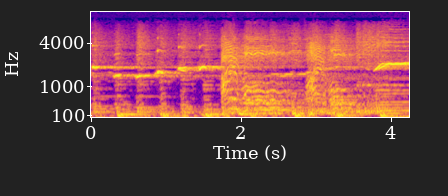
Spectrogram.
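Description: A person whistles along in a radio studio, a high, steady melodic line sliding between notes and continuing loudly throughout.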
